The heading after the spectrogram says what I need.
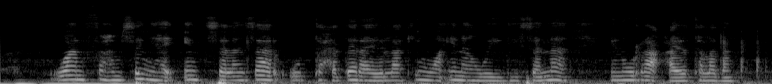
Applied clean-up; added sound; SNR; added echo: none; none; none; reverberation time 0.1 s.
